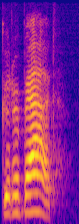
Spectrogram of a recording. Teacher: But remember, if you're continuing the sentence and you know where you're going with the sentence and what you're going to say, and there's no pause after the or, then make sure you say it a little faster and reduce the vowel and just say uh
